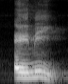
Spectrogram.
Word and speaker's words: any: ಕಡೆ ಜಾಸ್ತಿ ಅಲ್ಲ ಎ ಇಲ್ಲಿ ನೋಡಿ ಎನಿ ಎ ನಿ ಅಂತ ಇದೆಯಾ ಇದಗೆ ಎ ಬಂದಿದೆಯಾ ಇಲ್ಲಿ ಉಚ್ಚಾರಣೆ ಏನು ಎನಿ ಆಕ್ಚುಲಿ ಎ ಅನ್ನೋ ಅಕ್ಷರಕ್ಕೆ ಸ್ಪೆಲ್ಲಿಂಗ್ ಯಾವುದು ಇಎ ಅನ್ನೋ ಸೌಂಡ್ ಗೆ ಸ್ಪೆಲ್ಲಿಂಗ್ ಯಾವುದು ಇ ಆದರೆ ಇಲ್ಲಿ ಏನು ಬಂದಿದೆ ಎ ಅನ್ನೋ ಸ್ಪೆಲ್ಲಿಂಗ್ಗೆ ಎ ಬಂದಿದೆ ಎ ಅಕ್ಷರ ಬಂದಿದೆ ಎ ಅನ್ನೋ ಸೌಂಡ್ಗೆ ಎ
